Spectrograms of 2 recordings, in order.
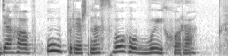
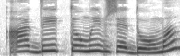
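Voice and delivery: delighted, glad, higher pitch; 4 semitones higher than usual. Reading a tale: the grandmother speaks as the sled ride ends, delighted. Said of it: "зраділа бабуся".

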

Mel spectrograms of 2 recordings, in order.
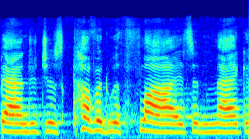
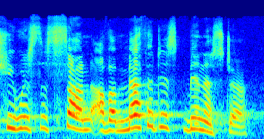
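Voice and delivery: ordinary delivery

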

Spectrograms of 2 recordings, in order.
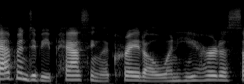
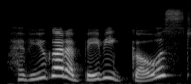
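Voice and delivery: cried out, exclaiming; 4 semitones higher than usual. Narrator voicing a lady visitor, crying out. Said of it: "The lady cried".

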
